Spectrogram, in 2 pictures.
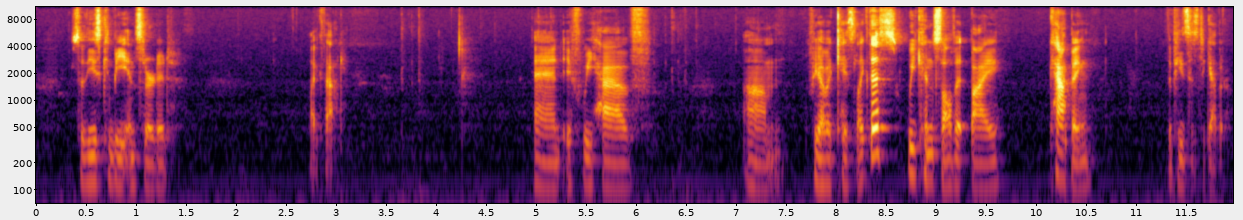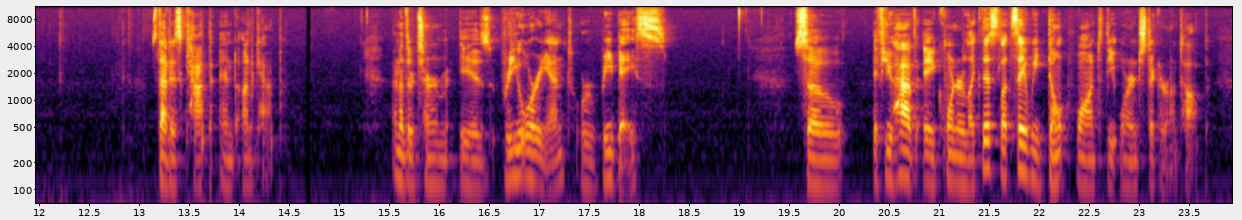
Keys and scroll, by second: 0.2 f, 1.9-7.2 typing, 8.6 i, 9.3 j, 9.5 j, 11.4-13.4 typing, 15.7-16.7 typing, 23.0 a.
